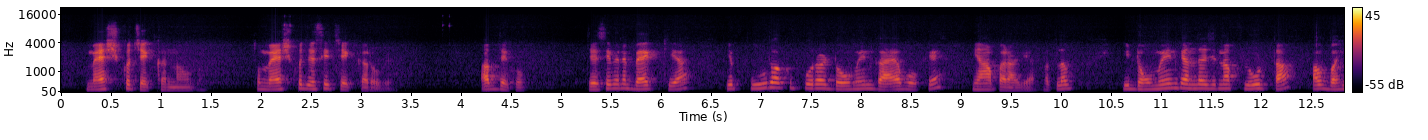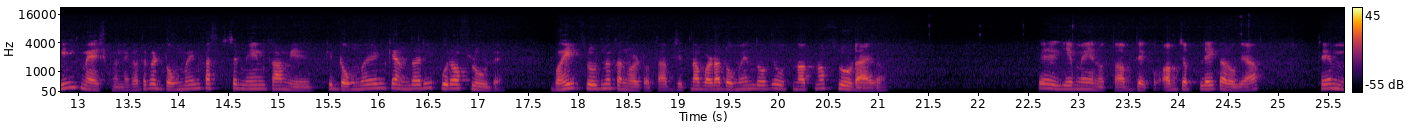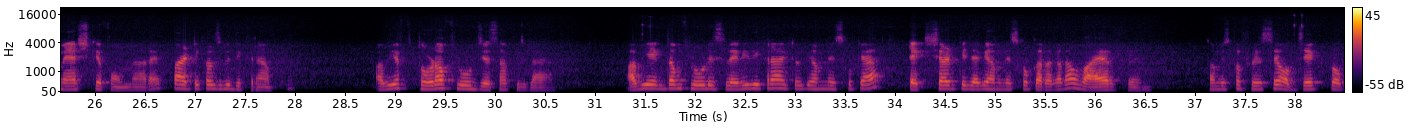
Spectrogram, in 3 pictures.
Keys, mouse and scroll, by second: 21.5-22.1 drag, 22.5 middle click, 24.6 click, 31.7 click, 37.9 click.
